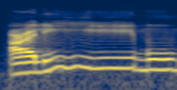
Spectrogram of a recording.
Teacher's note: اقلاب ہوتا ہے، یعنی کہ نون اور تنوین کی آواز کو میم سے بدل کے پڑھتے ہیں غنے کے ساتھ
